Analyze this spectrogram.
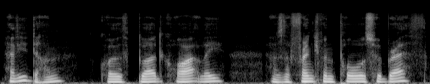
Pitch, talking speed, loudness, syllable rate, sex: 130 Hz, 165 wpm, -17 LUFS, 4.5 syllables/s, male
